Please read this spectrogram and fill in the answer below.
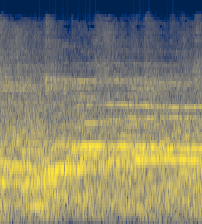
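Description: Crowd of spectators cheering and shouting, loud and unbroken, with several voices holding long high calls.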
